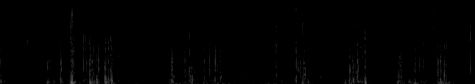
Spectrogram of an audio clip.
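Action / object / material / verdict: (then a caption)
scrape / plastic bag filled with thin wooden chips / plastic, wood / none. A large clear plastic bag full of thin, flat wooden chips is squeezed, crinkled and scratched with fingertips. It produces bursts of bright, crackling crinkles and dry crunches, separated by brief quieter pauses.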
